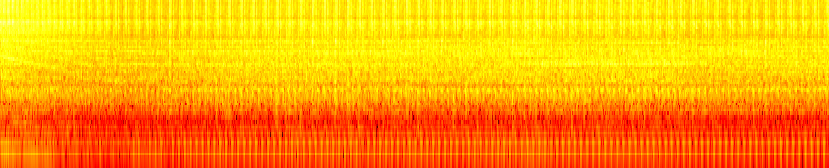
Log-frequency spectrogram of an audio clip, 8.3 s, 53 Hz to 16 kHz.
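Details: 2015 Ural Ranger at idle: a heavy, uneven, low knocking at about three per second through the idle, caused by a collapsed front crankshaft main bearing.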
